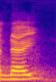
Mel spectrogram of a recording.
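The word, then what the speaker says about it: Nenê: le jeune avant-centre brésilien nêne cela s'écrit comme notre maréchal ney mais ça se prononce name et il peu voici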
